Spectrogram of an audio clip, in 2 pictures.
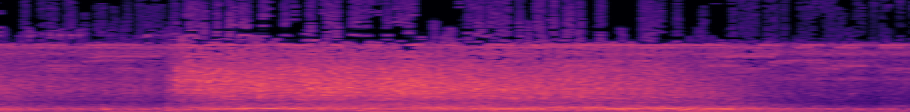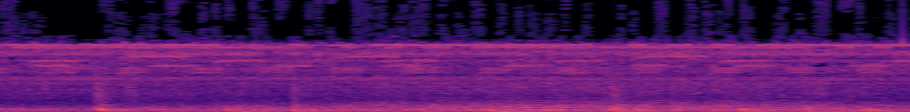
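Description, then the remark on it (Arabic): A car engine revs loudly at a crime scene, its pitch rising and falling, then fades away as the vehicle drives off, leaving quiet outdoor ambience with faint insect chirping. “انتبهي، انتبهي من السيارة.”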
